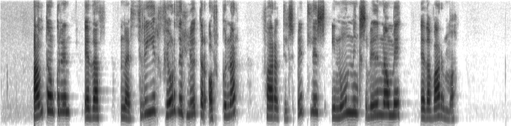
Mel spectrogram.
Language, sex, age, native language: Icelandic, female, 30-39, Icelandic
